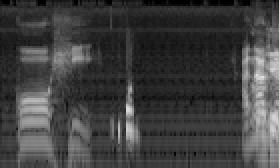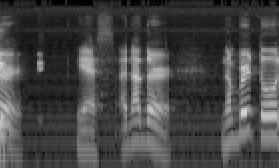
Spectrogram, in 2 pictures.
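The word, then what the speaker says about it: コーヒー: Uh it has a prolonged sound. Coffee. Okay. If you just put like this kohi just like this kohi, it is wrong. It is uh somewhat wrong grammar. I think wrong spelling. Okay. So that is why they use hyphen for that.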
